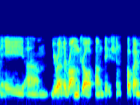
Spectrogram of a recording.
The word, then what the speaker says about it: Rangdröl: there you run a um you run the wrong draw Foundation hope I'm pronouncing my correctly wrong Foundation right okay good yeah pretty good oh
